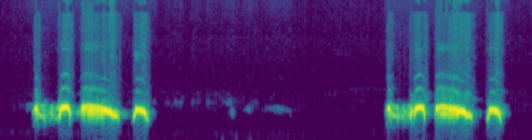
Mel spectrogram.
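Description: A spotted dove gives a soft, hollow phrase of several low coos, repeated after a pause.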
